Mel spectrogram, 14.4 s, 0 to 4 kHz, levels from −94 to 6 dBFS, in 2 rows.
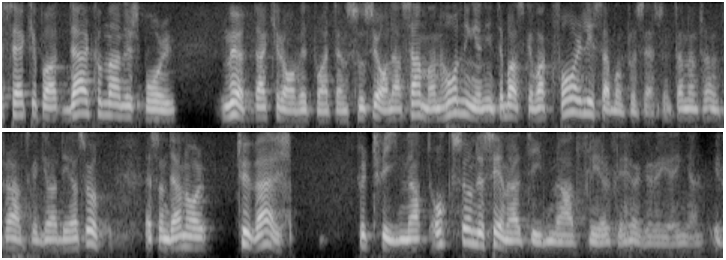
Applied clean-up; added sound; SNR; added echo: neural mask model Resemble Enhance denoiser.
